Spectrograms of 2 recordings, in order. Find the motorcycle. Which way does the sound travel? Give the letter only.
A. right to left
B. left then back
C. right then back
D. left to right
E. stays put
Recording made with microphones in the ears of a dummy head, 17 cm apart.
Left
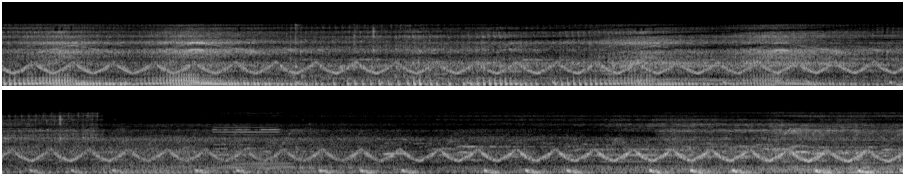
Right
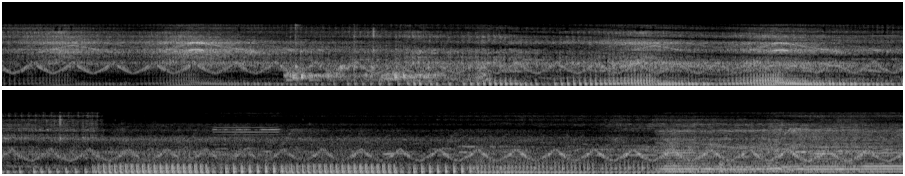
D.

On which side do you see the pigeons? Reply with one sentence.
In this clip you hear the pigeons on the right.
